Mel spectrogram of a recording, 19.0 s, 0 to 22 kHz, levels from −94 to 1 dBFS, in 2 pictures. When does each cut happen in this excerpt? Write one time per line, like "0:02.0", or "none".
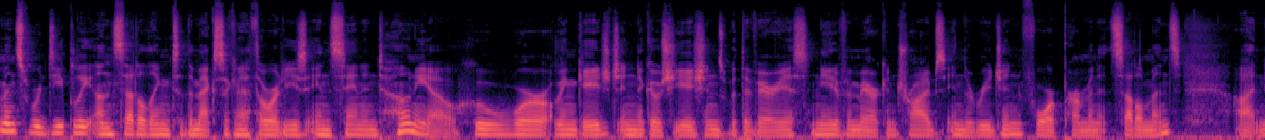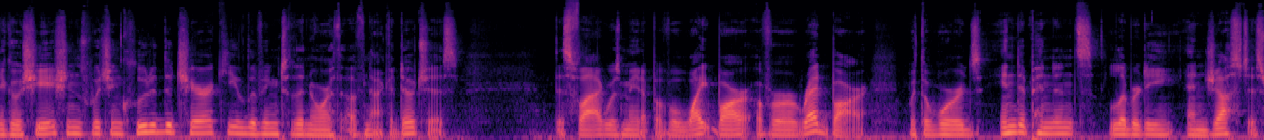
0:04.2
0:13.6
0:16.2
